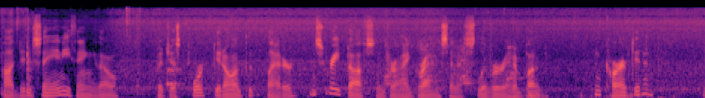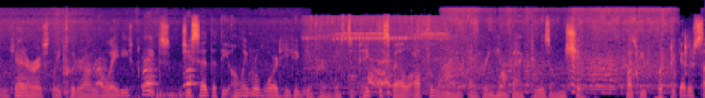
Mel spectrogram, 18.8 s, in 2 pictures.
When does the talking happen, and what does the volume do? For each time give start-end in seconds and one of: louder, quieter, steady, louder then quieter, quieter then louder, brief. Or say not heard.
0.0-18.7 steady.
